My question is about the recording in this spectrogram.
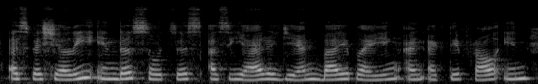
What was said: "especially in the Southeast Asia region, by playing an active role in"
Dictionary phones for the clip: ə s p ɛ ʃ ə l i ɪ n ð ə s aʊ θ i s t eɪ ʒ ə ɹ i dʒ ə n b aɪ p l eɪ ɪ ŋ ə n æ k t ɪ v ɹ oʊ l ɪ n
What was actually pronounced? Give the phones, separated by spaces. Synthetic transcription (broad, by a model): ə s p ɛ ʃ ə l i ɪ n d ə s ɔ s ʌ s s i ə ɹ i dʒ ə n b aɪ p l eɪ ɪ ŋ ə n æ k t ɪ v ɹ oʊ l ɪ n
